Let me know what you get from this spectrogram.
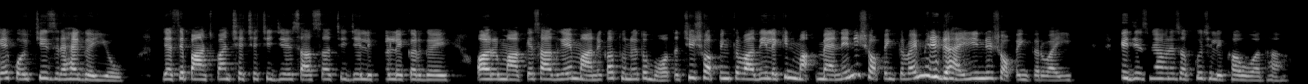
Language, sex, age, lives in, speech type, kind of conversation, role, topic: Hindi, female, 35-39, India, conversation, podcast, guest, किस आदत ने आपकी जिंदगी बदल दी?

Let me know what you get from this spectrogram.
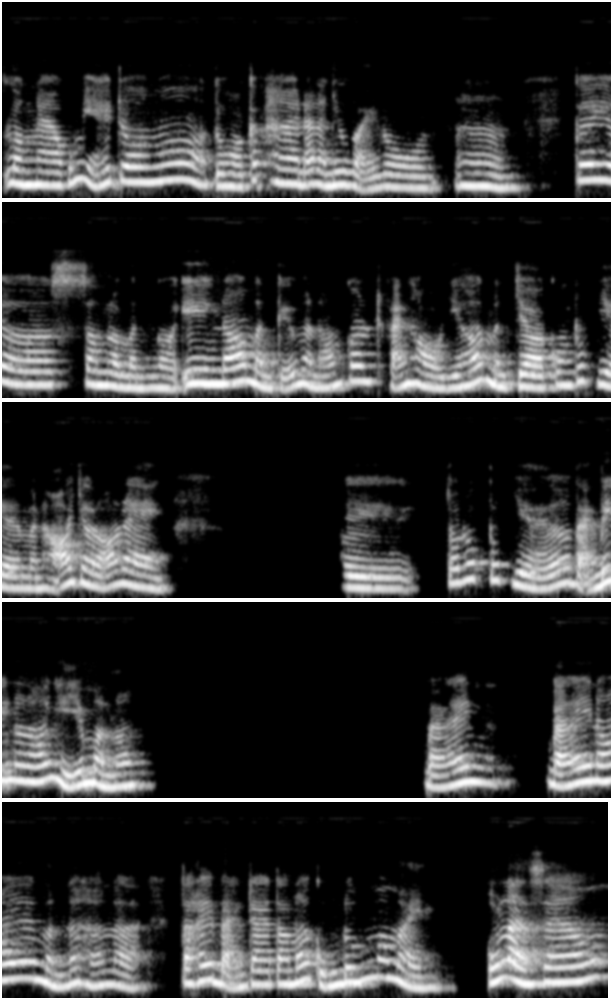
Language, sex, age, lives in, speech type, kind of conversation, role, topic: Vietnamese, female, 25-29, Vietnam, conversation, advice, user, Tại sao bạn thân của tôi thay đổi và trở nên xa lạ, và tôi nên làm gì để cải thiện mối quan hệ này?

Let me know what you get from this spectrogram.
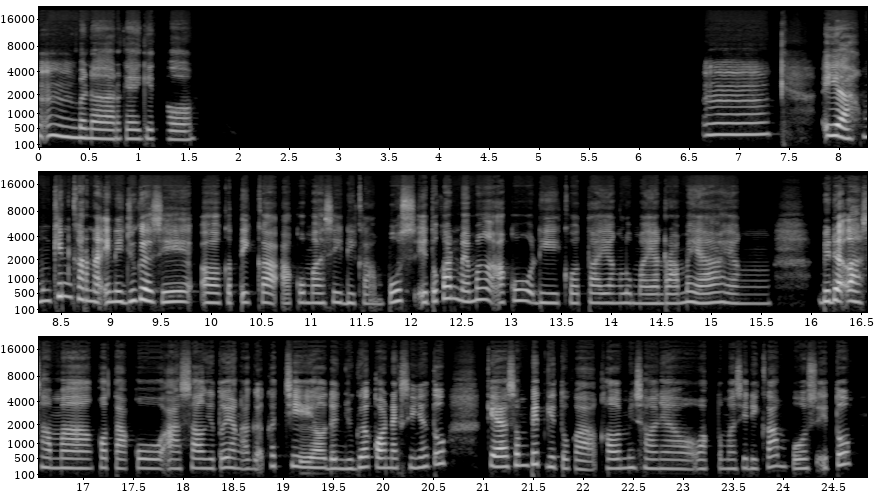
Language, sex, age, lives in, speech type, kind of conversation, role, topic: Indonesian, female, 20-24, Indonesia, conversation, podcast, guest, Apa tips Anda untuk membangun relasi secara daring dan luring?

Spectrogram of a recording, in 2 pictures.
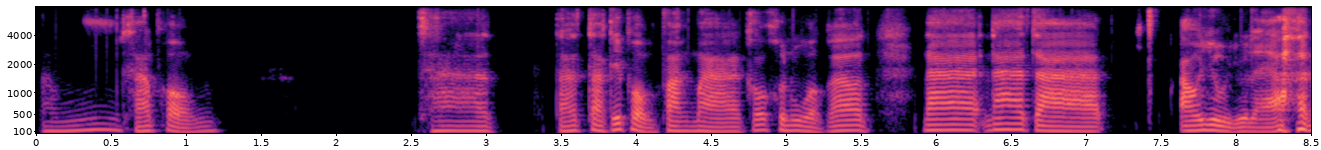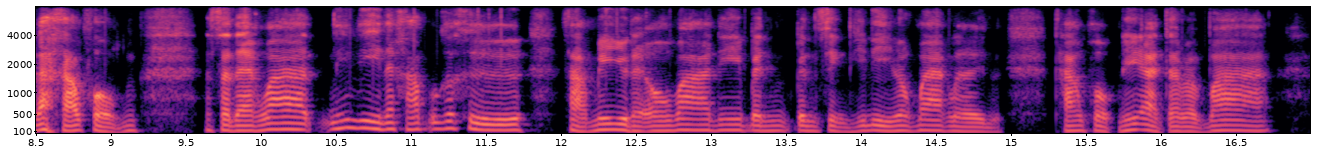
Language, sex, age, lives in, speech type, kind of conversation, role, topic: Thai, male, 30-34, Thailand, conversation, unstructured, none, เวลาคุณต้องโน้มน้าวใจใคร คุณมักใช้วิธีไหนบ้าง?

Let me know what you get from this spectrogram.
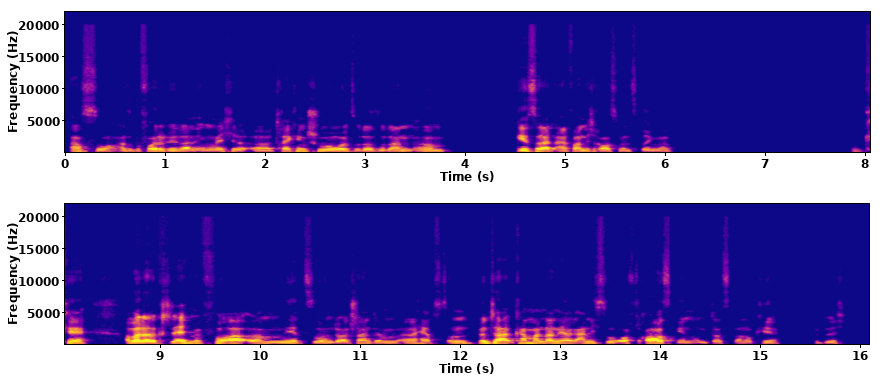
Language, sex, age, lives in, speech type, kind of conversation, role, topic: German, female, 40-44, Germany, conversation, podcast, host, Was macht dir beim Spazierengehen besonders Freude?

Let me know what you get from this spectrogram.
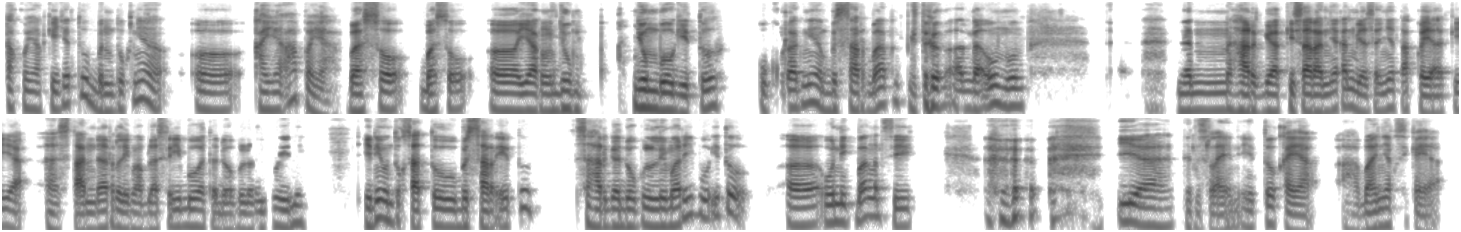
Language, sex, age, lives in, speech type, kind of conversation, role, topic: Indonesian, male, 30-34, Indonesia, conversation, podcast, guest, Apa pengalaman paling berkesan saat kamu makan jajanan kaki lima?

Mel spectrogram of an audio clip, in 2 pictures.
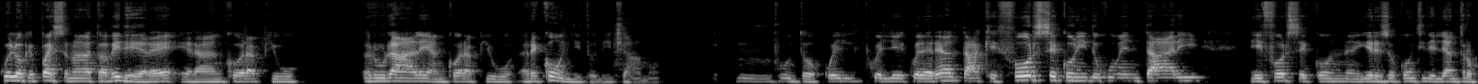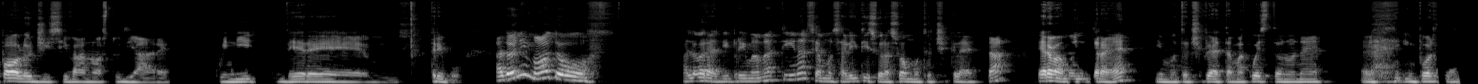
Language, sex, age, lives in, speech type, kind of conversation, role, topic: Italian, male, 20-24, Italy, conversation, podcast, guest, Puoi raccontarmi di un incontro inaspettato con la gente del posto?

